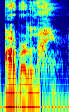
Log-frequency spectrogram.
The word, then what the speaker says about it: Aberline: Ahora sí investigado y sí pronunciado como Aberline.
